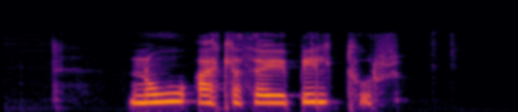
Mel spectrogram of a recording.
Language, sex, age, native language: Icelandic, female, 40-49, Icelandic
